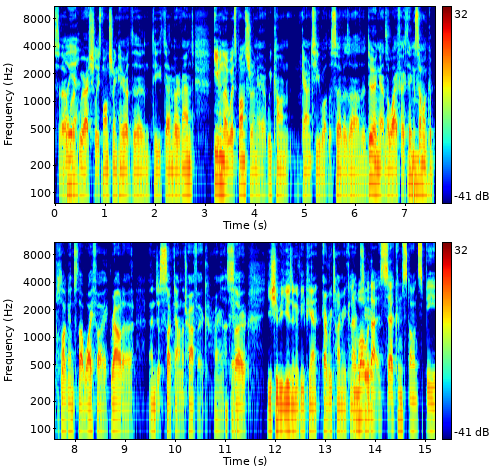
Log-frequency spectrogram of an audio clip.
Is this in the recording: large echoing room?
no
